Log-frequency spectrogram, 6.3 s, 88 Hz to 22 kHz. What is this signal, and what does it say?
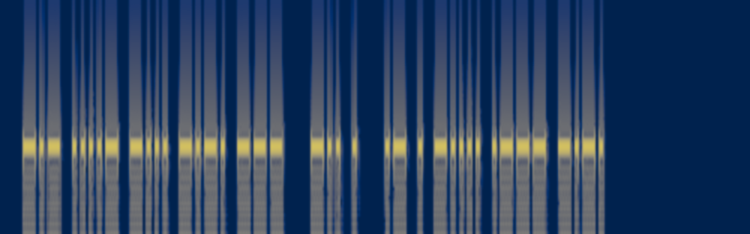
Morse code, heard as a keyed tone, about 34 wpm, 700 Hz. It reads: K4BCO DE AE6JC
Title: USA Callsign DE Callsign - 5 Characters - 35wpm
